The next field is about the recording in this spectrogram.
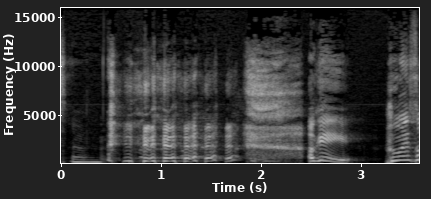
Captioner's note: laughs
